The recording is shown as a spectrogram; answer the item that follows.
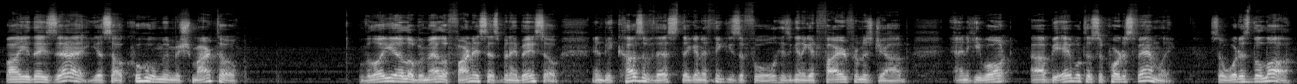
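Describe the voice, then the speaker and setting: Speaking fairly quickly in a low, animated voice with a breathy edge, a man teaches an informal religion class. He reads from a text and unpacks it point by point, posing rhetorical questions along the way.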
